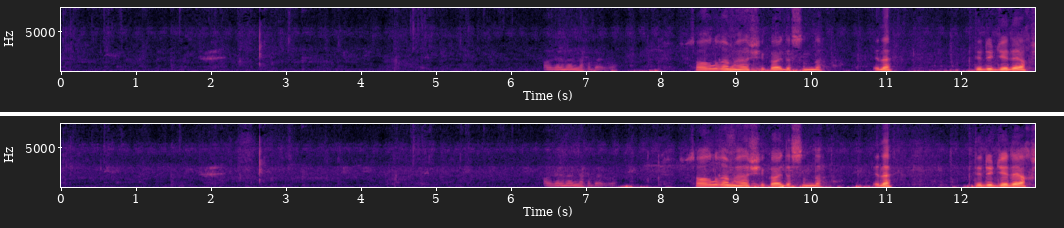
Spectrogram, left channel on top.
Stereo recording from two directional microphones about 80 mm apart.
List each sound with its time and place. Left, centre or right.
6.5 s speech: right
8.4 s speech: left
12.2 s speech: left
